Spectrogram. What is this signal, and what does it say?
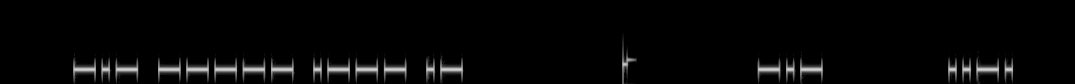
Morse code, heard as a keyed tone, about 17 wpm, spaced as for 12 wpm, 700 Hz. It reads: K0JA KF
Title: USA Call Signs - 6x Character Spacing - 17wpm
